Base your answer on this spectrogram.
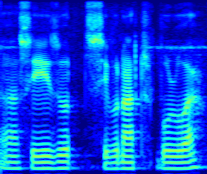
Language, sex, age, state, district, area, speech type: Assamese, male, 18-30, Assam, Dhemaji, rural, spontaneous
